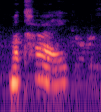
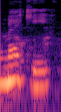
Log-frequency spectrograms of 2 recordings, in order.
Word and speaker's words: macaque: have several hundreds of rhesus macaque, or macaque, depending on how you pronounce it, monkeys that they are doing research on.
